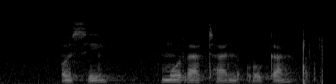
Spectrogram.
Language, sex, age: Northern Sotho, male, 19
